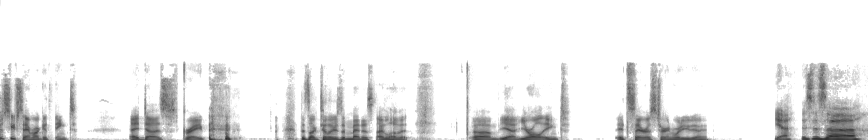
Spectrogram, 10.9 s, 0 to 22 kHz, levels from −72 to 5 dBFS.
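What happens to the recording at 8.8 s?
A burst of packet loss hits from 8.77 to 8.85 s. The receiver covers about 52 ms by extending the last speech sound and fading it down, heard as a brief held, decaying smear, then playback resumes with roughly 60 ms of speech skipped.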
